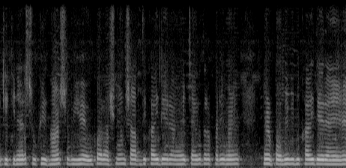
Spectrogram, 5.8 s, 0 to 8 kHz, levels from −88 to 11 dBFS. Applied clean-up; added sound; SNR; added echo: neural separator model SepFormer DNS4.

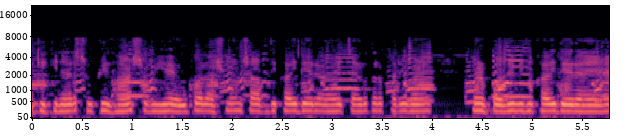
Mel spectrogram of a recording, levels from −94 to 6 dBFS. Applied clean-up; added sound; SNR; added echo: classical method spectral subtraction.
